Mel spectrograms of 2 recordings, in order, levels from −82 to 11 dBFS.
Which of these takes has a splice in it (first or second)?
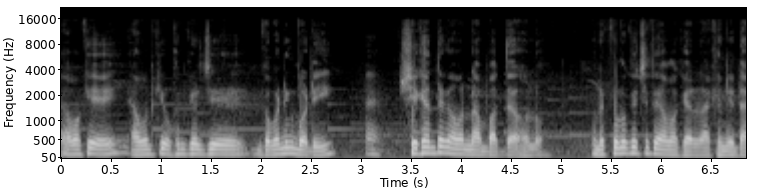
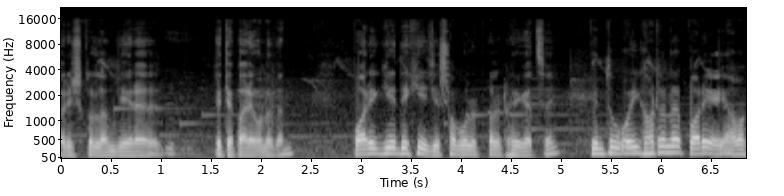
second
